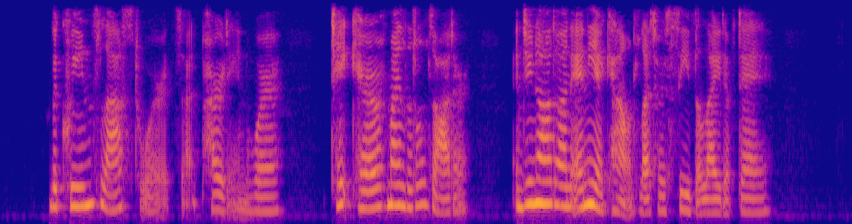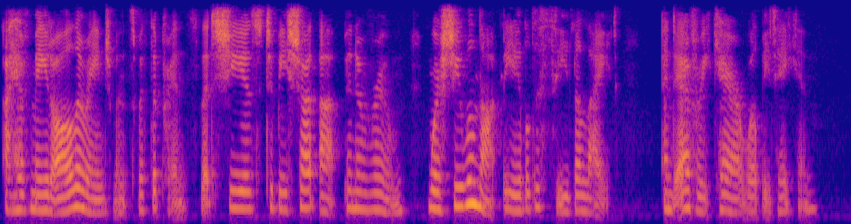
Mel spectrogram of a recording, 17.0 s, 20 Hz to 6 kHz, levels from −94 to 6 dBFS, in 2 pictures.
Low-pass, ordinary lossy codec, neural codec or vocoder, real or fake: 5.4 kHz; Opus, 64 kbps; none; real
